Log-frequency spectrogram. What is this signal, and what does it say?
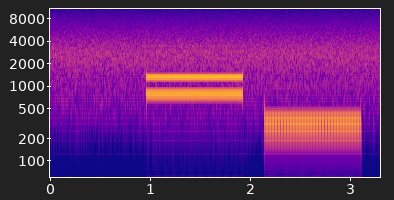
Aircraft SELCAL, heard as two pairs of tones. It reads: KR-AB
